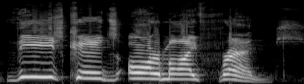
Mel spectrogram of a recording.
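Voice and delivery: very slow, loud, looming giant; giant's booming voice. Acted. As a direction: loom over the storekeeper. Giant confronts storekeeper.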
